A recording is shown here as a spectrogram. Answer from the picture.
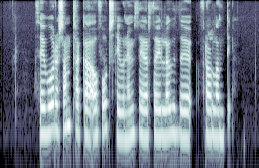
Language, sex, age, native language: Icelandic, female, 20-29, Ukrainian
